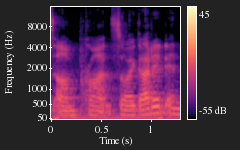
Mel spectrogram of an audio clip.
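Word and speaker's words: Empreinte: Matisse and I believe the way that you pronounce this type of leather is on prawns so I got it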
